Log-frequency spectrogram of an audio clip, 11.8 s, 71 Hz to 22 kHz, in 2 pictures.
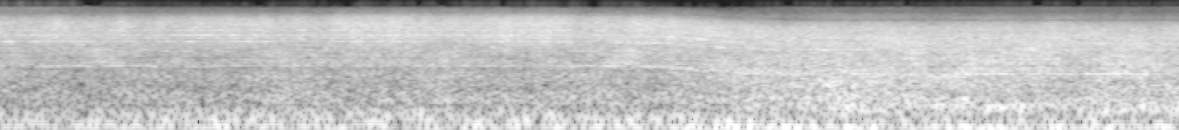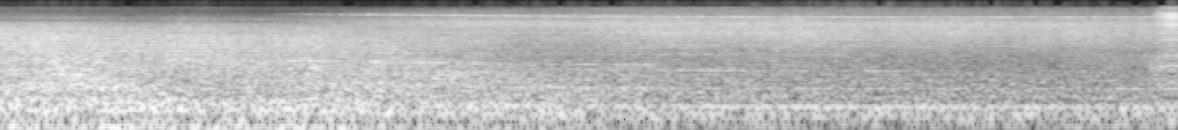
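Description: A simulated Toliss A320neo airliner lands in X-Plane 12 in a crosswind, its jet engines producing a loud, steady broadband roar that swells midway and then eases while whining tones drift and shift.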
